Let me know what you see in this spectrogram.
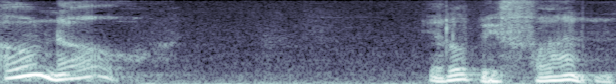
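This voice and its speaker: A female-sounding voice puts on a character voice. The pitch is fairly low for a woman. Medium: short film. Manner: warm, folksy, old-fashioned endearments.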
